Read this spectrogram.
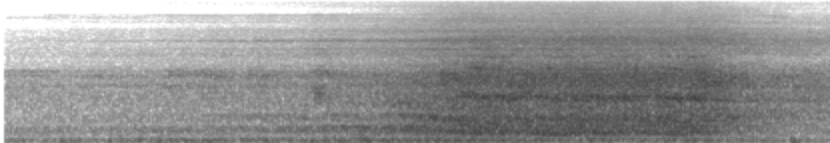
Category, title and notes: Soundscapes > Urban
The sound of a passing tram recorded on a phone in Tampere.
Field-recording, Tram, Railway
